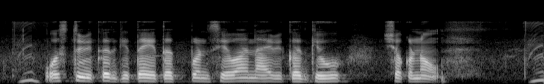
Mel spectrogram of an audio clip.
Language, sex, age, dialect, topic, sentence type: Marathi, female, 41-45, Southern Konkan, banking, statement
